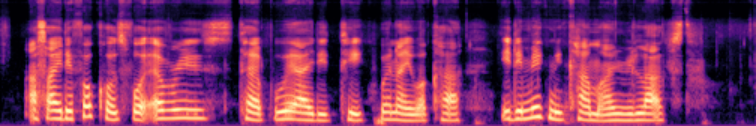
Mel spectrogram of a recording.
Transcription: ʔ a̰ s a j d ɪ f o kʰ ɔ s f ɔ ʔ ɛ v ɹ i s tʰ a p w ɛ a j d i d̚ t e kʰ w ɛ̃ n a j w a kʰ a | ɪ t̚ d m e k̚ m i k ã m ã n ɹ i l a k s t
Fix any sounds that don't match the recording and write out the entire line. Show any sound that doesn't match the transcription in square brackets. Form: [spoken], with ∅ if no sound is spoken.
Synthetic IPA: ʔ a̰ s a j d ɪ f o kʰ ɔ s f ɔ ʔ ɛ v ɹ i s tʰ [ɛ] p w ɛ a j d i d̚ [tʰ] e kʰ w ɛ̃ n a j w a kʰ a | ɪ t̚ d m e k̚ m i [kʰ] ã m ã n ɹ i l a k s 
